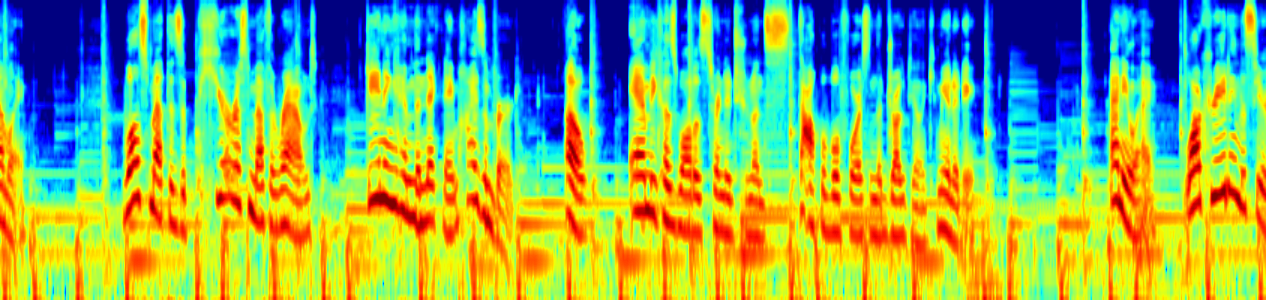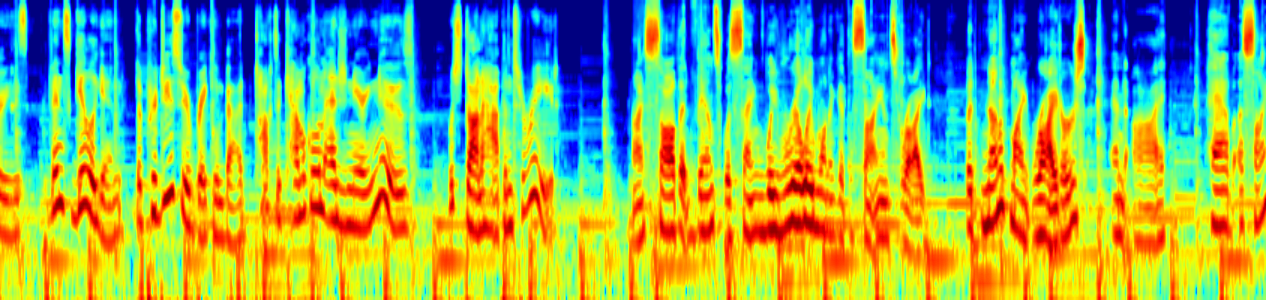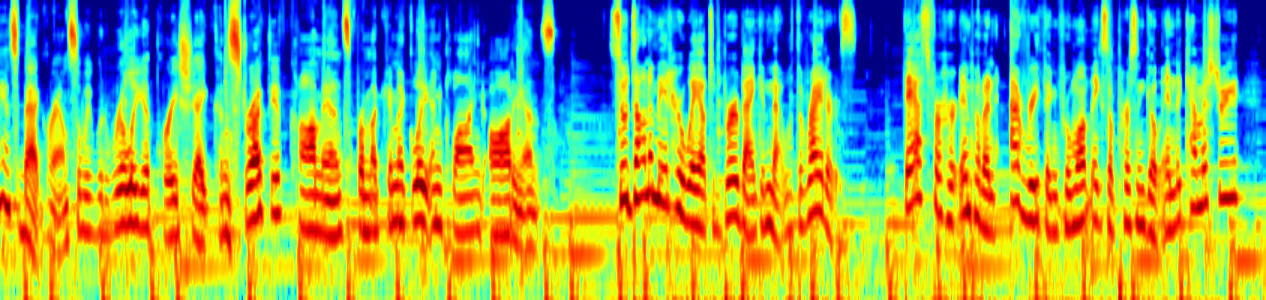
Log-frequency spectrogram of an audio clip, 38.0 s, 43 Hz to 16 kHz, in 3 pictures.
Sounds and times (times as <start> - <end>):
Speech: 0.0 - 0.3, 1.3 - 9.8, 11.1 - 18.3, 19.0 - 30.9, 31.5 - 37.8
Music: 0.0 - 37.9.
